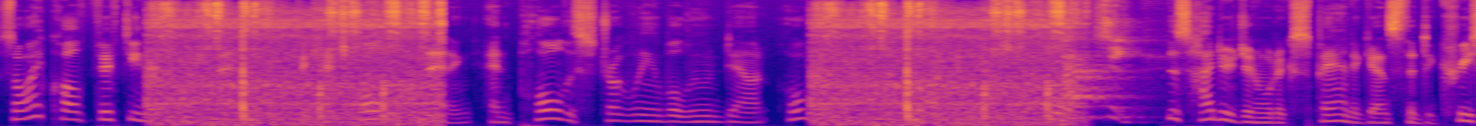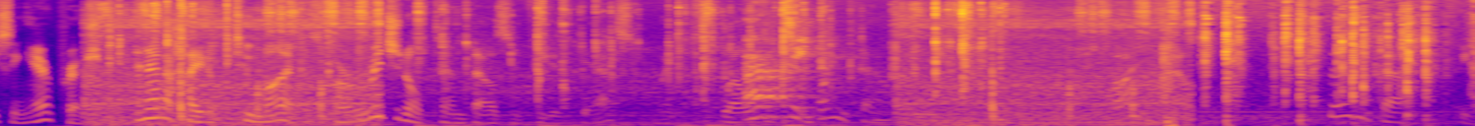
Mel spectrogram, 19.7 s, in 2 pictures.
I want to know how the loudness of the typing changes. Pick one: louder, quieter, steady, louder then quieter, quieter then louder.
louder.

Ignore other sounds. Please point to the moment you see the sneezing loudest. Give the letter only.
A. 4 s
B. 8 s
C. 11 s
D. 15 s
D.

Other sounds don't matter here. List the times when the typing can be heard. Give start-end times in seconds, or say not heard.
10.4-19.6.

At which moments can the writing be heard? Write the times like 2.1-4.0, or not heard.
0.9-3.0, 5.3-7.2, 10.3-12.4, 15.8-17.8.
